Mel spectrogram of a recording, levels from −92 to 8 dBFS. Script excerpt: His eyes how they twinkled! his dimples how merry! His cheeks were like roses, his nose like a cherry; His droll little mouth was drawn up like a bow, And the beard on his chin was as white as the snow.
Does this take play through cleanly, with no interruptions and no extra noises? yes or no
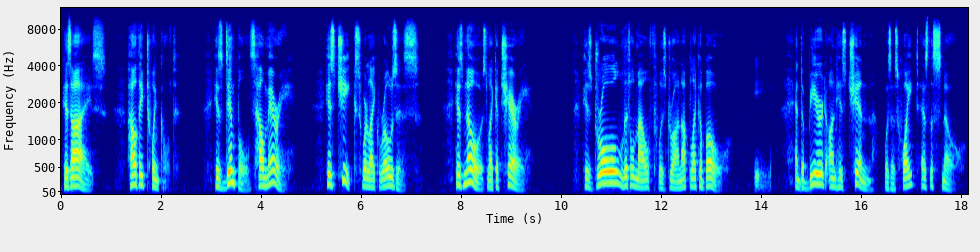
no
